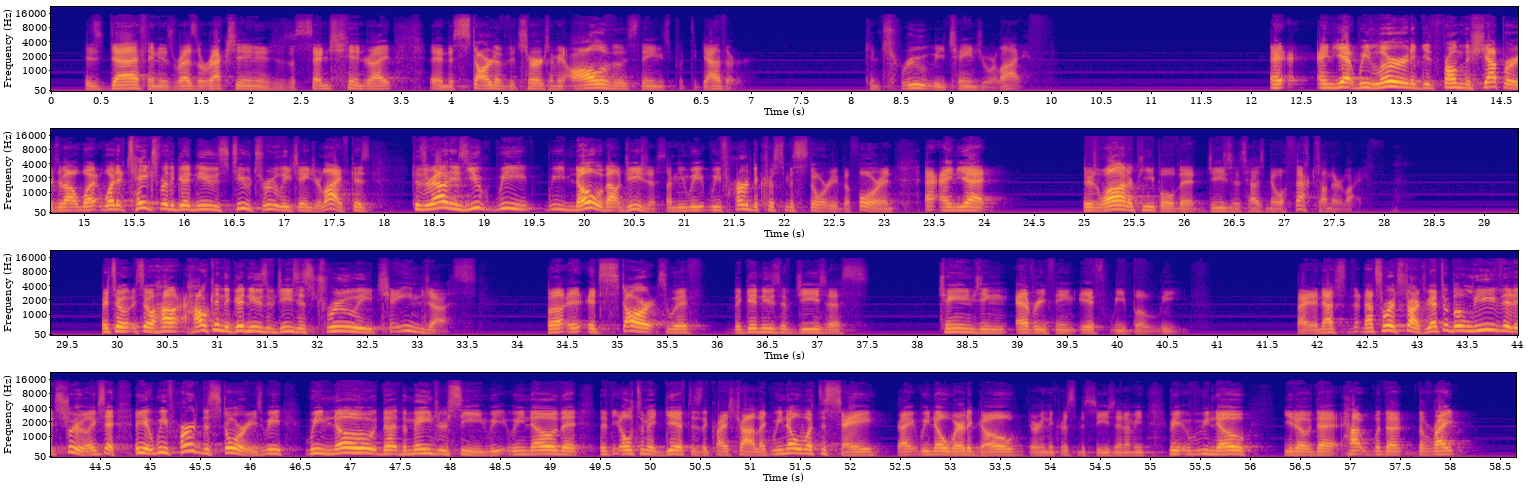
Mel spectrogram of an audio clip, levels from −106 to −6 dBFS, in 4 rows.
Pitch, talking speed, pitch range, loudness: 145 Hz, 185 wpm, 115-175 Hz, -30 LUFS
